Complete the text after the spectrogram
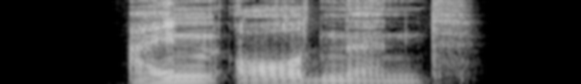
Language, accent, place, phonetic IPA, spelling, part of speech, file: German, Germany, Berlin, [ˈaɪ̯nˌʔɔʁdnənt], einordnend, verb, De-einordnend.ogg
- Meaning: present participle of einordnen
